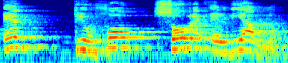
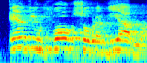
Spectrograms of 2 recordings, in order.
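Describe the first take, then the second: First: Triunfó stretched and stressed, slow and weighty; emphatic slow repeat. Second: Said in the usual way. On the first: Real, not acted. Preacher driving home triunfó to the congregation, slow emphasis. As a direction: lean hard on triunfó, drag it out.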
